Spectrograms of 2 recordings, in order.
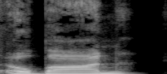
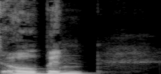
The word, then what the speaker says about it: Oban: which people often mispronounce Oban. It's Oban.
